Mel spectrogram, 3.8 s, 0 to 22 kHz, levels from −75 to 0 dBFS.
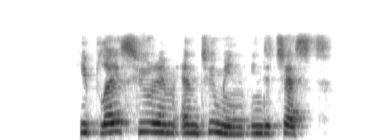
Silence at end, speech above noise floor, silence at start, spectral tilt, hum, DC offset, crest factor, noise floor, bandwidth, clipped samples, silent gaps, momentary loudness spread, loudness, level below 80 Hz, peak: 0.55 s; 61 dB; 0.8 s; -3.5 dB/octave; none; under 0.1%; 16 dB; -78 dBFS; 8.2 kHz; under 0.1%; none; 9 LU; -18 LUFS; -68 dBFS; -2 dBFS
